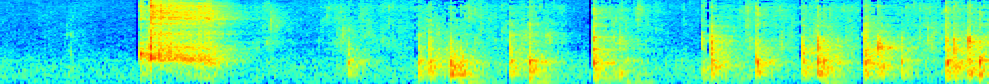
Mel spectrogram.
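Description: Guacamole with cumin and salt is mashed and stirred in a bowl, a sharp initial clatter followed by a run of rhythmic, squelchy scrapes and taps of the tool against the bowl, close and moderately loud.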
